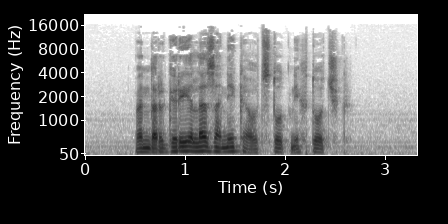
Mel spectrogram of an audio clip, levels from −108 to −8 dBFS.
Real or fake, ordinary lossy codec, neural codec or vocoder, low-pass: fake; MP3, 64 kbps; vocoder, 48 kHz, 128 mel bands, Vocos; 19.8 kHz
